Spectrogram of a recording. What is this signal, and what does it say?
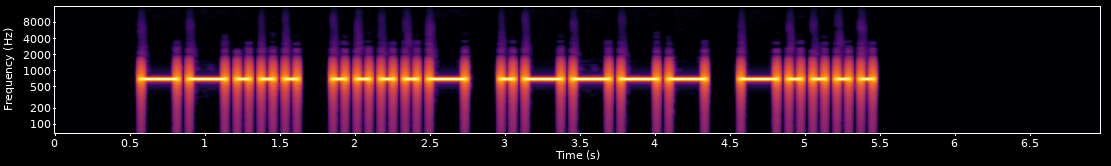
Morse code, heard as a keyed tone, about 15 wpm, 700 Hz. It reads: 7416
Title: Numbers - 4-Digit 15wpm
